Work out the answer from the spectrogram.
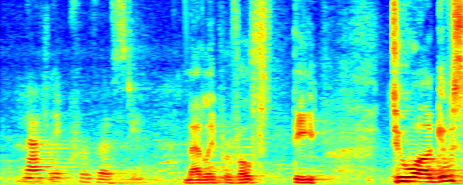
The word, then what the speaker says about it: Nathlie Provosty: Tell me the pronunciation. Nathlie Provosty.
